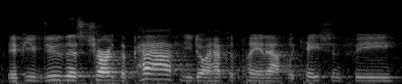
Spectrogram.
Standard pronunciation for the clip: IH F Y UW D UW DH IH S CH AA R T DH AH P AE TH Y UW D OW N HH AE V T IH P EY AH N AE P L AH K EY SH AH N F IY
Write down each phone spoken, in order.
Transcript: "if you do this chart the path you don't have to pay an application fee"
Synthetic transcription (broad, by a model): IH F Y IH D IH DH IH S CH AA R T DH AH P AE TH Y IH D OW N HH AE F T IH P EY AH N AE P L AH K EY SH AH N F IY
